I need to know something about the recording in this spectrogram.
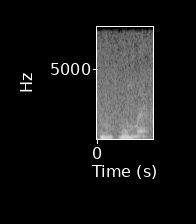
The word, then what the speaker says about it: Mpume: My name is Mpume. Look at even how it rhymes with your own name, Mpoloma.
